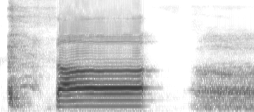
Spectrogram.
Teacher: اب جو ہے اگلی سلائیڈ کے اندر ہم نے دیکھا تھا کہ کچھ ایسے حرف ہیں کہ جو زبان کی نوک اور اوپر والے دانتوں کے کنارے سے ادا ہوتے ہیں · زبان کی نوک جب تک اوپر والے دانتوں کے کنارے پر نہیں لگے گی سا ادا نہیں ہوگا، بلکہ سین بن جائے گا، حرف بدل جائے گا، اور حرف بدل گیا تو لفظ بدل گیا، لفظ بدل گیا تو معنی بدل گیا۔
